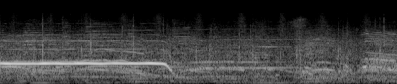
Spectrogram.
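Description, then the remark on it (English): A large stadium crowd roars and cheers continuously with whoops and shouts as Essendon beat Carlton by 24 points. The final siren sounds, a steady, loud tone over the noise for the first second and a half, then slides downward and stops. “As the final siren sounds, the crowd erupts, and the year that was comes to an end.”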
